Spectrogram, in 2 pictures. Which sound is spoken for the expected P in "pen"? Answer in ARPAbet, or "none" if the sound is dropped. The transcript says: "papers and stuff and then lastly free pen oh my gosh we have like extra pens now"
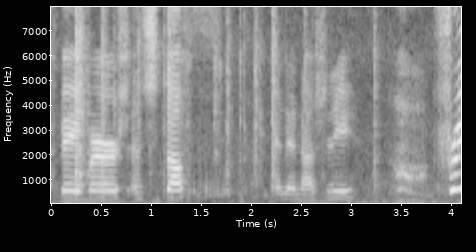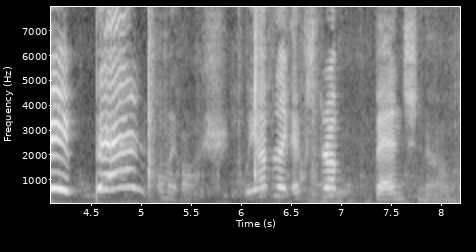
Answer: B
